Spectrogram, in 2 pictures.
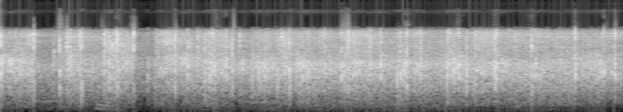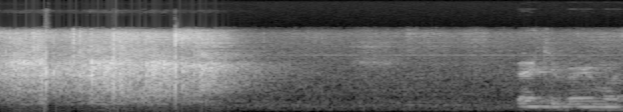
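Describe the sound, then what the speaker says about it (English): An audience in a school board meeting auditorium claps loudly and steadily for several seconds, then the applause fades away and a voice begins speaking. "All right, another round of applause, please."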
